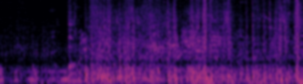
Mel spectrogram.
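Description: A gun fires rapid bursts at close range.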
